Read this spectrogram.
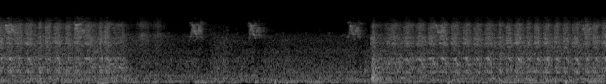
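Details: Old petrol Suzuki Mehran on a cold start, with pedal pumping while cranking and smoke: ragged, fast chugging with a dip and a sudden pickup as the engine catches unevenly and misfires, a hard cold start.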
